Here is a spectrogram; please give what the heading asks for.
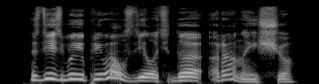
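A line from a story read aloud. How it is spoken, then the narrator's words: Sighing. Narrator (Russian): вздохнул Перк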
